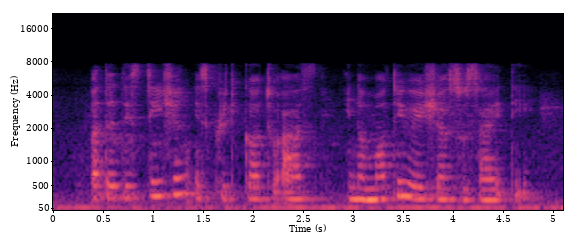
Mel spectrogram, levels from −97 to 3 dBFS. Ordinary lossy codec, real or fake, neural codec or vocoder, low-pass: none; real; none; none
